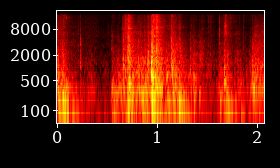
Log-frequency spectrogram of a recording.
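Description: Boxes, cables and parts being shifted and knocked about while rummaging through a cluttered pile: irregular rustling and clattering, loudest about a second in.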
